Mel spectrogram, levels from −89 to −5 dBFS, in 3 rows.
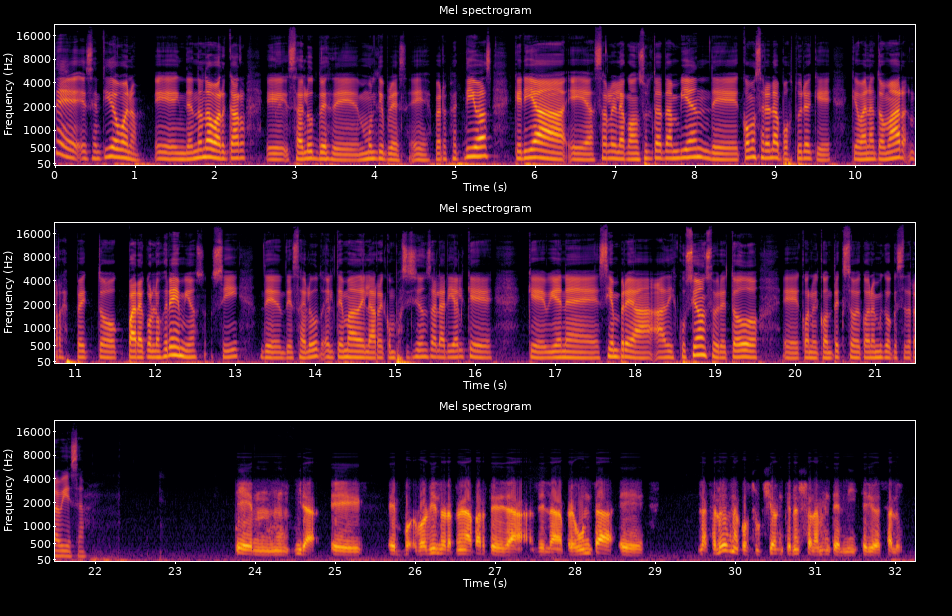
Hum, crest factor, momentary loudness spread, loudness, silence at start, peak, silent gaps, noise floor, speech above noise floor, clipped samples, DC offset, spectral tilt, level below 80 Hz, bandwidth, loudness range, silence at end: none; 22 dB; 9 LU; -22 LUFS; 0 s; -2 dBFS; none; -55 dBFS; 32 dB; under 0.1%; under 0.1%; -4 dB/octave; -40 dBFS; 18 kHz; 6 LU; 0 s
